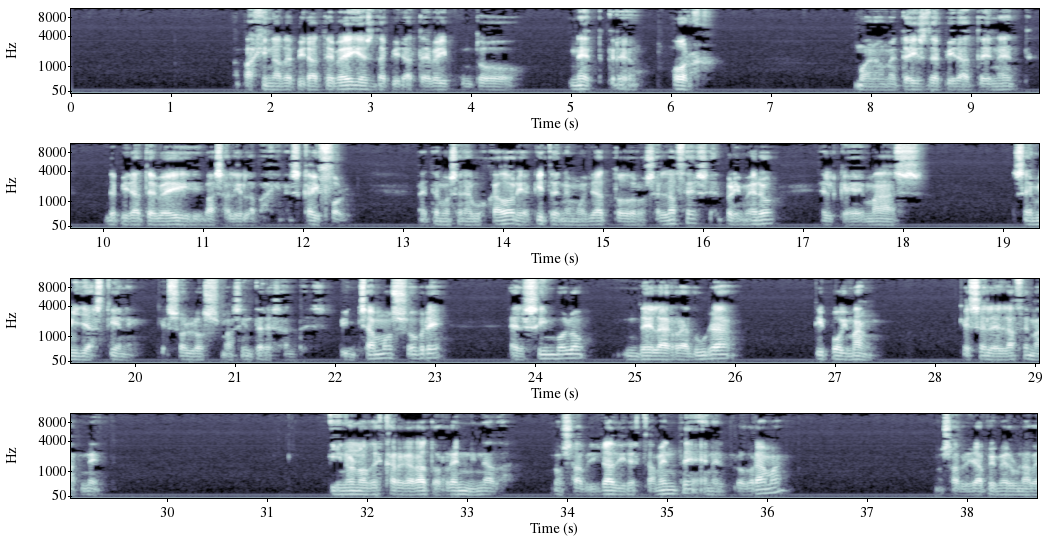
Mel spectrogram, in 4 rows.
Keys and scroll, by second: 6.8-10.0 typing, 11.3 Return.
